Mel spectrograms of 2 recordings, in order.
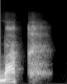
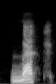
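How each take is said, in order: First: The final consonant is released with exaggerated force. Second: The final consonant is released lightly and naturally. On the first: The speaker calls it wrong. "itu terlalu berlebihan" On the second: The speaker calls it right. "seperti alami"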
